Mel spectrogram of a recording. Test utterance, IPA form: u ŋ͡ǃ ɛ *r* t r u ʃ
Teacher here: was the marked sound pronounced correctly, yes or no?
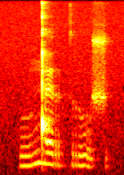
yes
